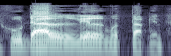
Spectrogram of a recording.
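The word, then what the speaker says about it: هُدًى لِّلْمُتَّقِينَ: ketemu lam idgham bilagunnah Hudan Lil Muttaqin dibacanya jadi hudalil Muttaqin n-nya jadi hilang tuh udah Lil Muttaqin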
